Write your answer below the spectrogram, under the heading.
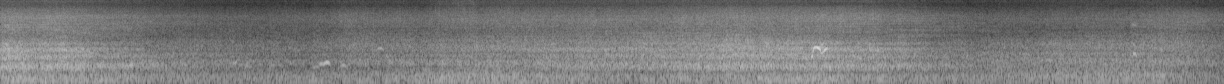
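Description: Surf breaking and washing up a sandy beach, a steady rush that swells and eases over several seconds, with wind buffeting the microphone. Two short high cries cut through, the louder about eight seconds in.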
